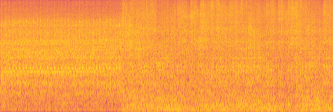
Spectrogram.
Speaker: obviously we started the car sounds healthy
